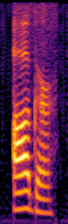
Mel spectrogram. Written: augur

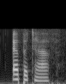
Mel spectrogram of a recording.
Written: epitaph

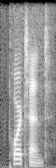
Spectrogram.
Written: portent

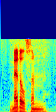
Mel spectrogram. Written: meddlesome

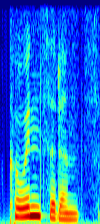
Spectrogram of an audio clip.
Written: coincidence

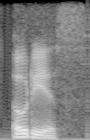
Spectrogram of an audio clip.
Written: odious

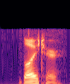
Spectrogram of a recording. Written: loiter

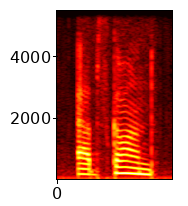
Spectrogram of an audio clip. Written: abscond

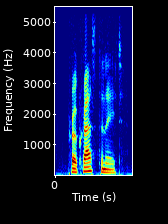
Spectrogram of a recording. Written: procrastinate

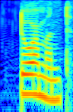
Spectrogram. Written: dormant

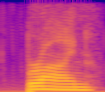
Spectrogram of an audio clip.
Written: brine

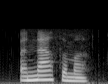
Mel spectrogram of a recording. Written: anathema

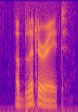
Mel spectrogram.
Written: obliterate

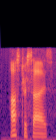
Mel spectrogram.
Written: ostracize

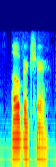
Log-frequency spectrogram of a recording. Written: overture

